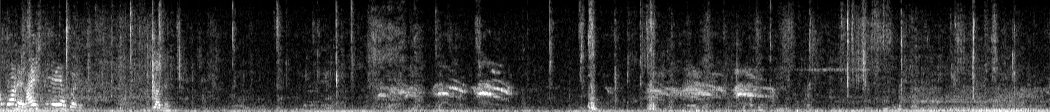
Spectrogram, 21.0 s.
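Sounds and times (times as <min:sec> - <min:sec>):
bird cawing: 0:07.4 - 0:10.4, 0:13.0 - 0:15.6.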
